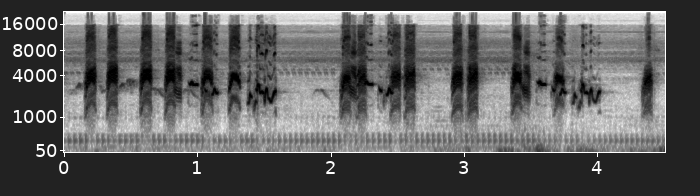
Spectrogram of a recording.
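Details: Sooty-headed bulbul singing loudly and persistently, used to call in wild bulbuls: short clear chirped notes in quick bursts of three to six, some ending in warbled twittering tails, with brief pauses between bursts.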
